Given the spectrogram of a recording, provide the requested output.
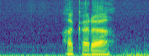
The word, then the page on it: acarar: Catalan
